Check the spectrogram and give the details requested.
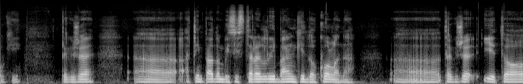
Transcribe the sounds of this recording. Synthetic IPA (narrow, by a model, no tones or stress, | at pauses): kit̪aɡʒɛ | a̰t̪iːmpaːd̪ɔmbisist̪ɾɛlilibaŋkid̪ɔkɔlɛna | t̪aɡʒɛjɛt̪ɔ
